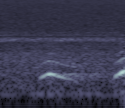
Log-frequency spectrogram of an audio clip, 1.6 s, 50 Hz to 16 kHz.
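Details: At the nest on a spring night in 2019, a great grey owl of a pair gives a low, gently rising and falling hoot, then a second begins, part of contact hooting before possible mating; faint hum underneath.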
